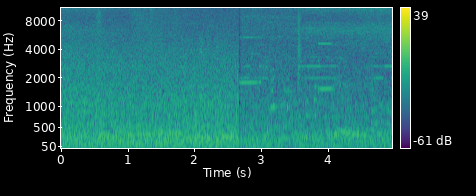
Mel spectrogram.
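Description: Bus engine running with traffic noise, a loud steady rumble that drops off suddenly about two and a half seconds in. A quieter hum follows, with a few short high electronic beeps.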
